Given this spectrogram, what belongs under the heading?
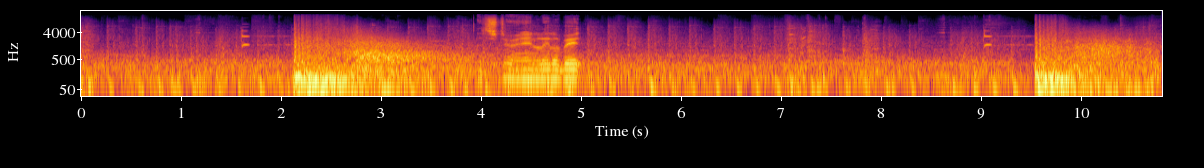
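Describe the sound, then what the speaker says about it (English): Warship cannons firing in the World of Warships game aboard the cruiser Yubari, with heavy booming salvos at the start and end and a mechanical rattle between, loud and close while someone talks. "And these cannons are, to be honest, pretty amazing."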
